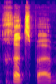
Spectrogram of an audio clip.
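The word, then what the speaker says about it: chutzpah: empower kids to have hutzpah yeah hope I pronounced that right right it's hutzpah but yeah you're fine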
